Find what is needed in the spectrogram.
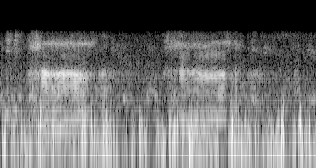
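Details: Person snoring while being teased: two long, groaning, voiced snores with low rattling breaths between them, against background room noise.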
